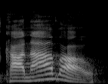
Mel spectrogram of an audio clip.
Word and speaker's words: Carnaval: who's done these Graphics they spelled Carnival wrong they've spelled it the way we spell it but it's not it's Brazilian it's Carnaval little be Barry I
